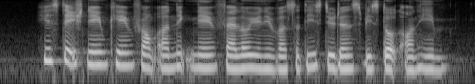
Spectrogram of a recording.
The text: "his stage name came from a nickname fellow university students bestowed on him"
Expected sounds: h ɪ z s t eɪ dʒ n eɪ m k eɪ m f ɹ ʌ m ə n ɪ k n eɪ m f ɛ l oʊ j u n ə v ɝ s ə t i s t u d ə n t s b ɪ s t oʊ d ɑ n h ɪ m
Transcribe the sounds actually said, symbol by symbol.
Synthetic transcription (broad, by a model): h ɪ s t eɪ tʃ n eɪ m k eɪ m f ɹ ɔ m ə n ɪ k n eɪ m f ɛ l oʊ j u n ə v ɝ s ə t i s t u d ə n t s b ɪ s t oʊ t ɑ n h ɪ m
